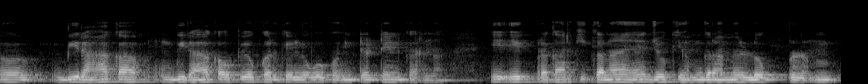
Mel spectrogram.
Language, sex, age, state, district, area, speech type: Hindi, male, 18-30, Uttar Pradesh, Ghazipur, rural, spontaneous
